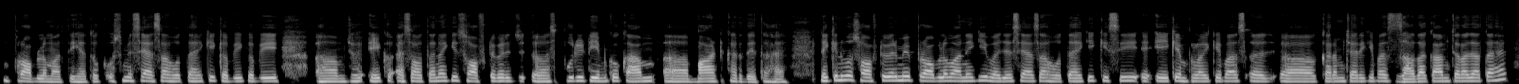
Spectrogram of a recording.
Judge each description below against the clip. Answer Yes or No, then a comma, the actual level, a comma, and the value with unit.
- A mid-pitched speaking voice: Yes, medium, 150 Hz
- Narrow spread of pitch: Yes, narrow, 2.3 semitones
